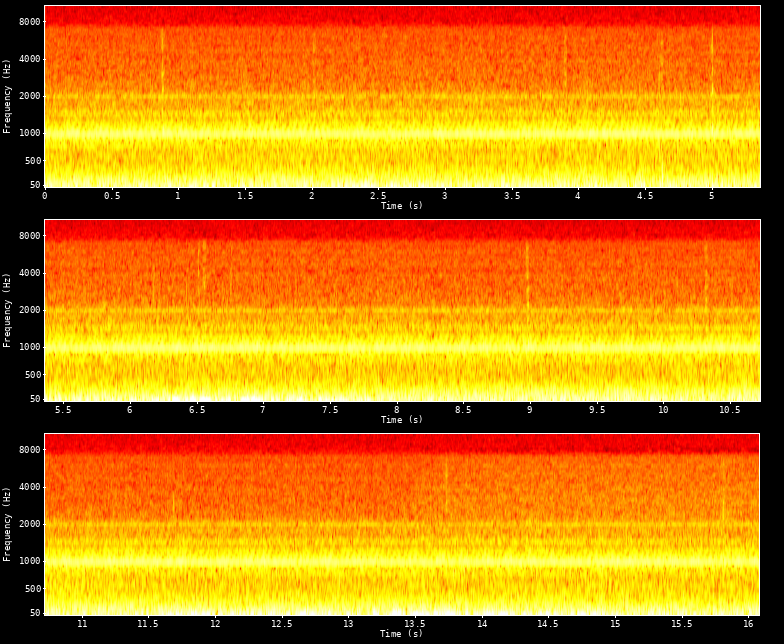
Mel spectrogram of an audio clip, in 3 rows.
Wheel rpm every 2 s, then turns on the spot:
120, 120, 120, 120, 120, 120, 120, 120.
none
